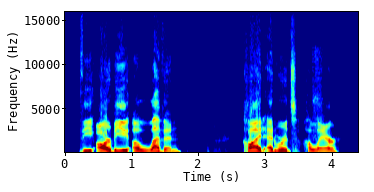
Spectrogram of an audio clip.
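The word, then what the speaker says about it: Helaire: Clyde Edwards Hilaire, H is silent, RB 13.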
